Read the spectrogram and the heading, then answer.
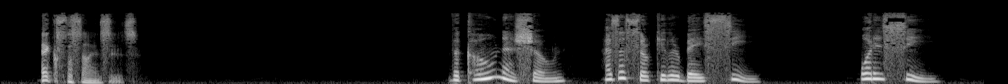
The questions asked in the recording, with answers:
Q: What is C?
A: C is a circle.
